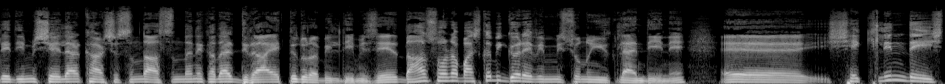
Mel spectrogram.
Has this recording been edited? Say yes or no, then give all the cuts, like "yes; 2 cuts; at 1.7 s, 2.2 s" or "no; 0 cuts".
no; 0 cuts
